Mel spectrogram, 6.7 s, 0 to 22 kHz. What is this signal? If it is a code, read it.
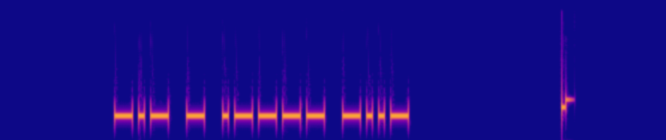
Morse code, heard as a keyed tone, about 20 wpm, 700 Hz. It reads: KT1X
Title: USA Call Signs - 4 Characters - 4x Character Spacing - 20wpm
